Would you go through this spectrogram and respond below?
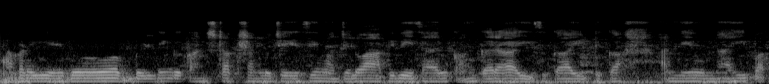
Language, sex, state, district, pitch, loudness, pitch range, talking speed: Telugu, female, Andhra Pradesh, Srikakulam, 135 Hz, -32 LUFS, 135-140 Hz, 85 wpm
